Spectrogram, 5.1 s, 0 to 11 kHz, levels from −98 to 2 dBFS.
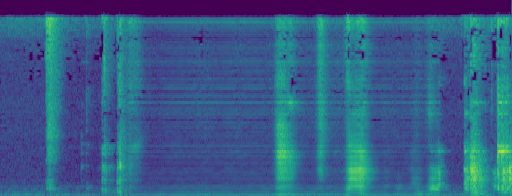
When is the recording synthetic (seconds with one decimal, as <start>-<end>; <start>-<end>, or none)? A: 1.3-4.4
